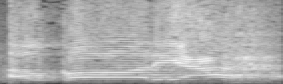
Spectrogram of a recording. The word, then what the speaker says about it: القارعة: The one we said at the end of the ayah, you should pronounce it as a ha. Remember in the dars of tafsir, Abdul Majid. – Haqiqa. – لا. Al-qari'ah.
